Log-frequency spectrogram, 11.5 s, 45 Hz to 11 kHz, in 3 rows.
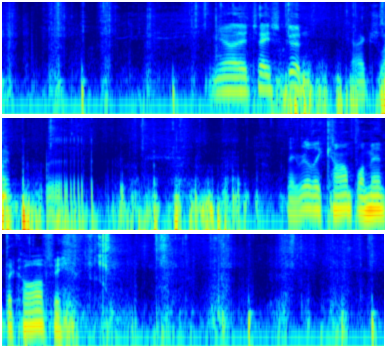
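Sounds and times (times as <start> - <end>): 
chewing Blaze Doritos tortilla chips: 0.0 - 5.8, 8.2 - 11.4
speech: 2.1 - 4.6, 6.7 - 8.5.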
